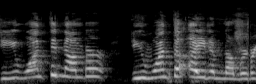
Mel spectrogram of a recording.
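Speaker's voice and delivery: angry, exasperated, fed-up tone, temper gone. Retelling a phone argument with a store manager: imitating losing her temper. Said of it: "so now I lost it".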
